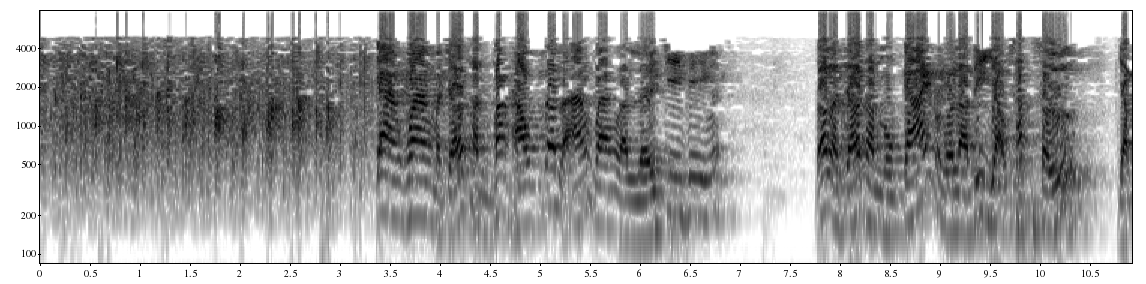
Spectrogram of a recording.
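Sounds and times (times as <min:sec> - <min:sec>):
audience applause: 0:00.0 - 0:03.6
speech: 0:03.4 - 0:06.9, 0:07.8 - 0:10.9.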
